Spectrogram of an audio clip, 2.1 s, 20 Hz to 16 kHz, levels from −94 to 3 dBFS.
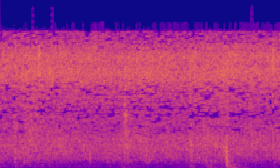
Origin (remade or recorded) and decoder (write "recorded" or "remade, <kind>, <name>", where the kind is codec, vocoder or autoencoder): recorded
